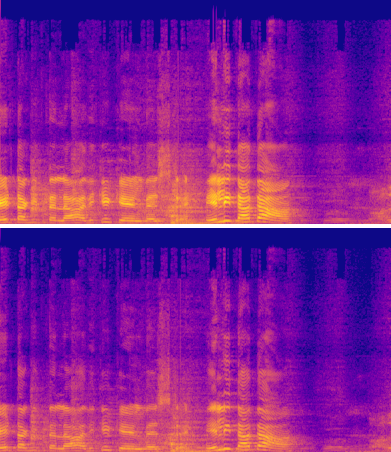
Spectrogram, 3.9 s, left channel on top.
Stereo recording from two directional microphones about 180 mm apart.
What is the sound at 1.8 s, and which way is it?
Speech, 15° right (ahead or behind).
